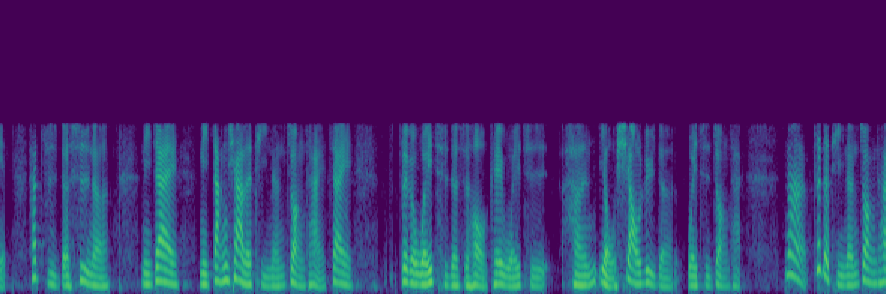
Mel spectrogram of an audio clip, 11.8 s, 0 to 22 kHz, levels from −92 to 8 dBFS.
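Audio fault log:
Throughout, iLBC codec: The speech is squeezed through a narrowband voice codec, and nothing above 3.8 kHz survives. Consonants lose their crispness and the sound is boxed in. Each short block of sound is coded on its own, without reference to the one before. The result is a plainly audible rough, slightly synthetic texture. The coarseness fits 30 ms frames at a rate near 13.3 kbps, the lower of this codec's two modes.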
